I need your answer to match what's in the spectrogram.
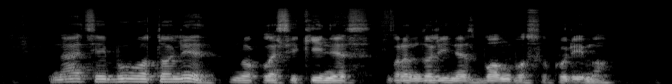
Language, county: Lithuanian, Vilnius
